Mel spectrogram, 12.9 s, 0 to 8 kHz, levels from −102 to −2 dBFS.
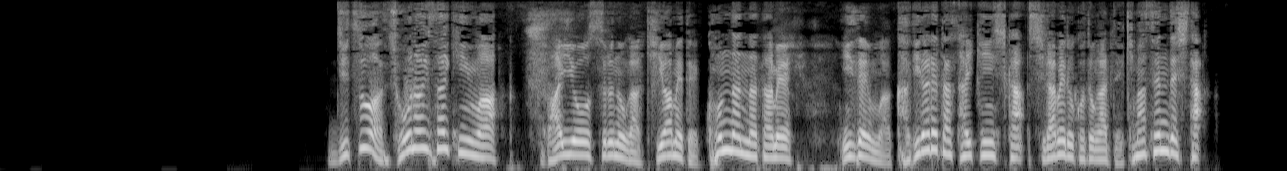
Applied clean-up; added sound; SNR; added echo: neural mask model Resemble Enhance denoiser.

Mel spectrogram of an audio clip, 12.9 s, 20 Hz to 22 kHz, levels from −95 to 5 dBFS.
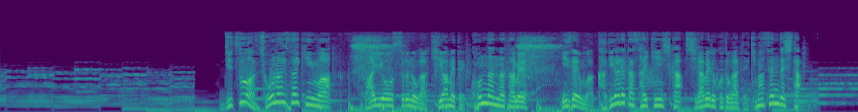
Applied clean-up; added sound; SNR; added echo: none; Respiratory sounds; 11 dB; none.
